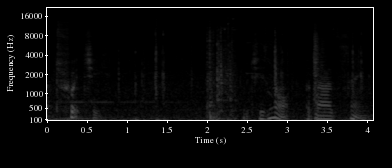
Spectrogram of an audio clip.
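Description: A metal case clicks open.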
